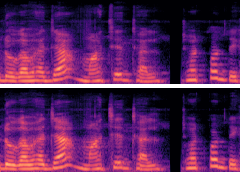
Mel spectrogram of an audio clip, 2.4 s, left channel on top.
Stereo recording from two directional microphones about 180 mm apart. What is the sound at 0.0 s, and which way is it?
A woman's voice, 5° right (ahead or behind).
